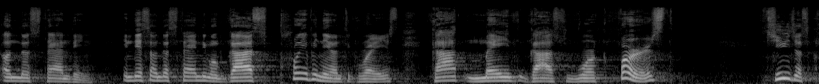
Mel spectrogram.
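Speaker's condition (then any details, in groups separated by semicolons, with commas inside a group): Cleft lip and palate; congenital, severe, eleven surgeries, last one 22 years ago in college; could not suck breast milk as newborn, fed formula and cow milk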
